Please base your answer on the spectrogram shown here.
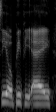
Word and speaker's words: COPPA: We're going to start off with this COPPA, however you want to pronounce it. It's COPPA, the Child Online Privacy Protection Act.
